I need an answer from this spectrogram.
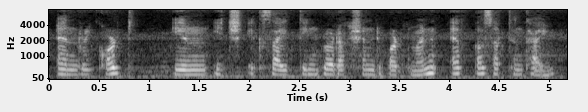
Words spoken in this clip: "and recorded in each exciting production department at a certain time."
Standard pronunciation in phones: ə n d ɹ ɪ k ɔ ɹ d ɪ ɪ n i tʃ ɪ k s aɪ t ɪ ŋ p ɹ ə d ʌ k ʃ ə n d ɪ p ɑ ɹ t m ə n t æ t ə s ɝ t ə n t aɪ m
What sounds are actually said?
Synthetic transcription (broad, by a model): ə n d ɹ ɪ k ɔ ɹ d ɪ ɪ n i tʃ ɪ k s aɪ t ɪ ŋ p ɹ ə d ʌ k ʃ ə n d ɪ p ɑ ɹ t m ə n t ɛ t ə s ɝ t ə n t aɪ m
